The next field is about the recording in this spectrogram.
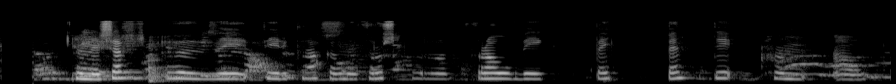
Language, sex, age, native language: Icelandic, male, 12, Icelandic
